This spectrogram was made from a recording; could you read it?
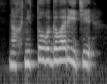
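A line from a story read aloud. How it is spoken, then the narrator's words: Moan. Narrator (Russian): простонал Уваров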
